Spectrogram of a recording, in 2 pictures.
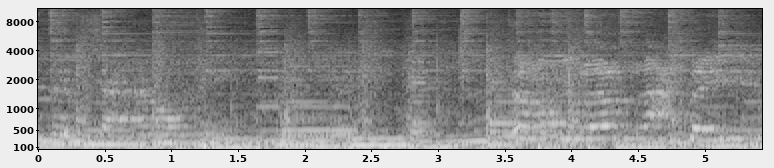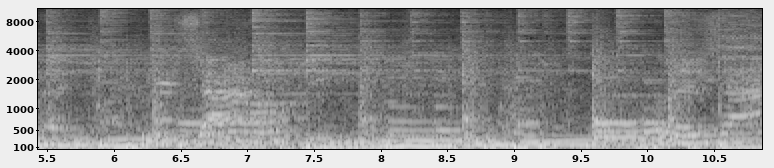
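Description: A blues band playing live, a slow soul-blues number with drums, bass and electric guitar; the guitar lines bend in pitch between the sung lines.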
